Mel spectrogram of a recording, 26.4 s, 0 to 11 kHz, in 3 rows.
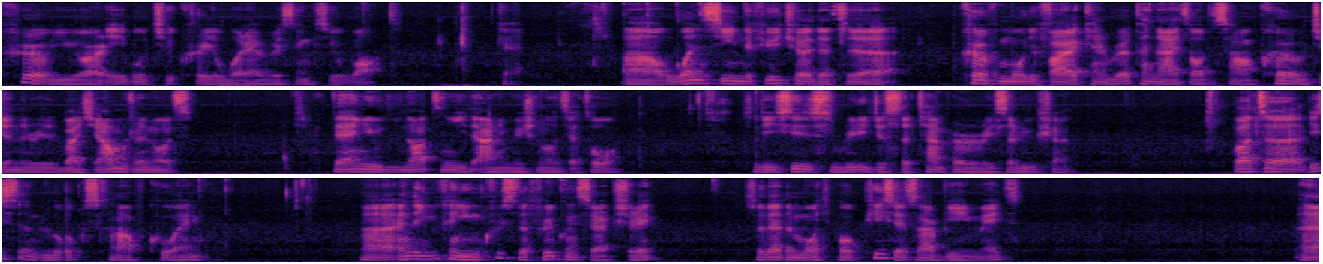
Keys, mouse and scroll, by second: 2.4 click, 2.9 x, 4.2 click, 4.5 click, 5.4 x, 12.4-13.8 middle drag, 13.8-15.0 drag, 15.0-18.8 middle drag, 18.8-20.3 drag, 20.3 middle click, 21.2-24.2 drag.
